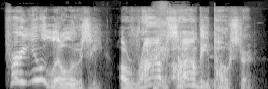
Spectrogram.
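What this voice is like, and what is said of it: Imitates another person's voice. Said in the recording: “You sound just like him. ... It's a really good impression. ... Nardwar might be my only good impression.”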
